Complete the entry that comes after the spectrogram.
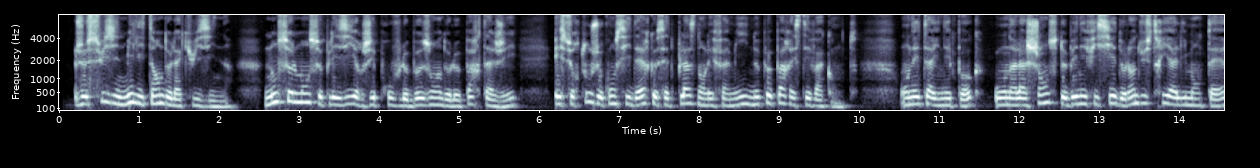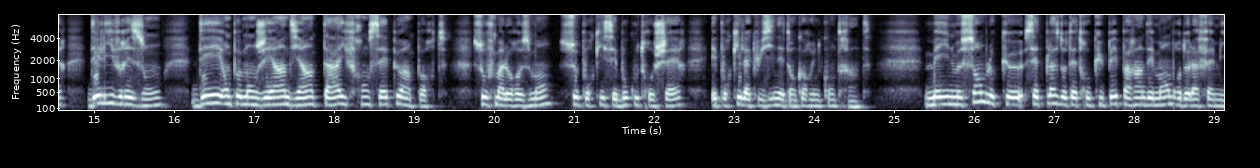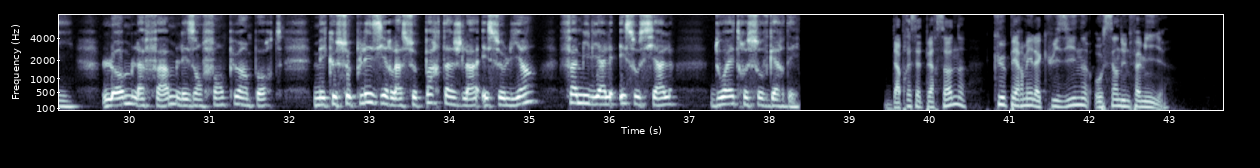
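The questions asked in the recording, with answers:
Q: D'après cette personne, que permet la cuisine au sein d'une famille ?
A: Le partage, le plaisir et la préservation du lien familial et social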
